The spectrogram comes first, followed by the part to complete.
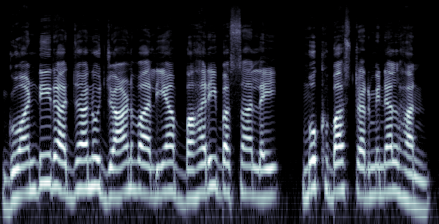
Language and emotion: Punjabi, neutral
